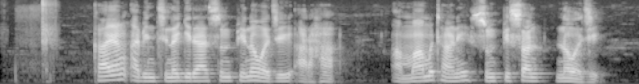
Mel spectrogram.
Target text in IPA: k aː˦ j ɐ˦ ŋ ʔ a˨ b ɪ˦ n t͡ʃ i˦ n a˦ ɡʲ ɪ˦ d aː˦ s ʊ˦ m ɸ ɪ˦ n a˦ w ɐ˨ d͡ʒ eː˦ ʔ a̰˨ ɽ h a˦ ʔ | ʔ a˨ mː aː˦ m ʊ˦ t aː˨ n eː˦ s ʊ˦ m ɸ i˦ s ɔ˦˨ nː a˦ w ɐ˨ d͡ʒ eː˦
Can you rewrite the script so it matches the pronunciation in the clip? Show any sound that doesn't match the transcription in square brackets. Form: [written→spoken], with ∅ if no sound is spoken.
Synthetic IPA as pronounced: k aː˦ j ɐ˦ ŋ ʔ a˨ b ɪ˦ n t͡ʃ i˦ n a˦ ɡʲ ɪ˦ d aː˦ s ʊ˦ m ɸ [ɪ˦→i˦] n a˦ w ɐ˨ d͡ʒ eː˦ ʔ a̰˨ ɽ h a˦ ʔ | ʔ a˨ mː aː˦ m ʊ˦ t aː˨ n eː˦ s ʊ˦ m ɸ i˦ s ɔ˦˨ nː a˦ w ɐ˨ d͡ʒ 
